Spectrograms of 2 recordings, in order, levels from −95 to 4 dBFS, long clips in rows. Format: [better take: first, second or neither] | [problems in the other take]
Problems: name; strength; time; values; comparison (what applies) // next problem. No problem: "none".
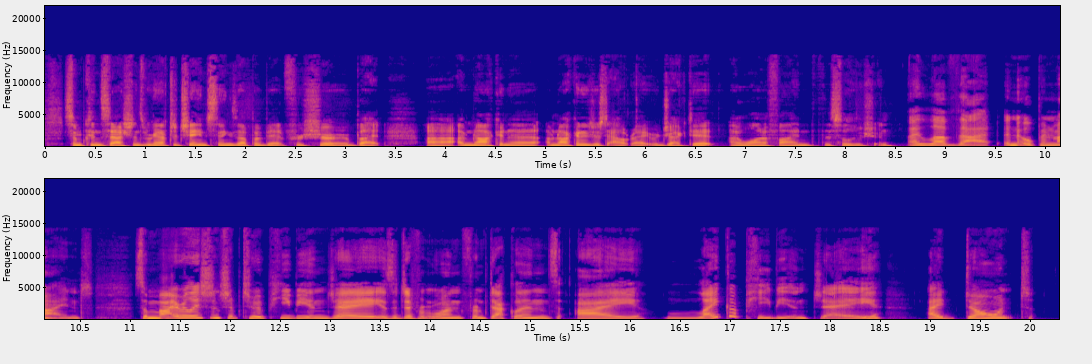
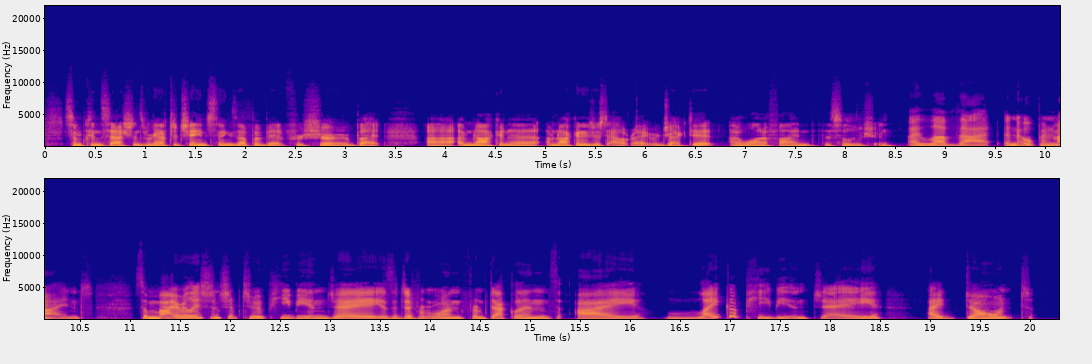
first | muffled; very slightly; fading above 3.5 kHz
